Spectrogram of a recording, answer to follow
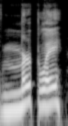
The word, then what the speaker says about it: Merkley: So the measure, sponsored by Senator Jeff Merkley, which rhymes with Berkeley, passed in the Senate Appropriations Committee on a voice vote.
